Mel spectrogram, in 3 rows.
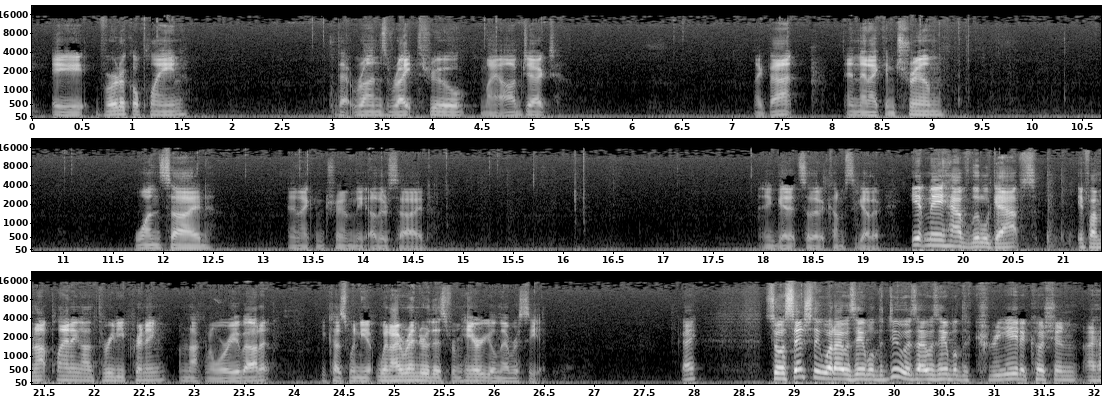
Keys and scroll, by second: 9.2 Return, 14.5 Escape, 16.1 Delete.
